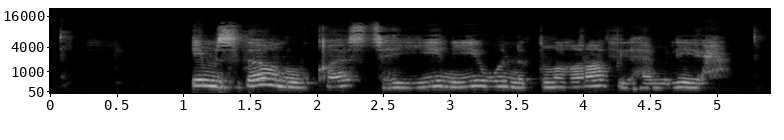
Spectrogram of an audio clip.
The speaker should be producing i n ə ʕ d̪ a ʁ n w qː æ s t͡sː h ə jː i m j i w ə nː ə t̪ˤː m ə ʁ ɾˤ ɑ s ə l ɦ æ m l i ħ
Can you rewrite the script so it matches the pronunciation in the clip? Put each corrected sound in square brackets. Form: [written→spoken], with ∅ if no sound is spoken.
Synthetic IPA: i [n→m] ə [ʕ→z] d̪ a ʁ n w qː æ s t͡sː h ə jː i [m→n] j i w ə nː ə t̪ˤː m ə ʁ ɾˤ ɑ [s→θ] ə l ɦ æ m l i ħ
